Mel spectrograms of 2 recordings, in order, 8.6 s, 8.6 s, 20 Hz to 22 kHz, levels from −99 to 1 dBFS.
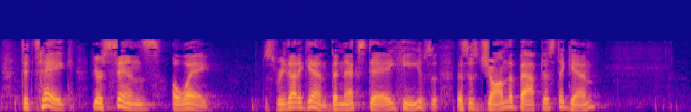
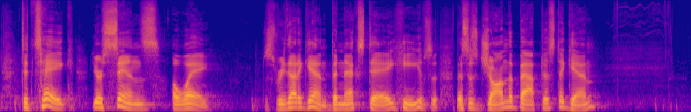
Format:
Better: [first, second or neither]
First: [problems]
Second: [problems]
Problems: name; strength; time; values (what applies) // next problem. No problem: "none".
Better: second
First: garbled, watery; slightly; nothing above 5.5 kHz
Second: none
